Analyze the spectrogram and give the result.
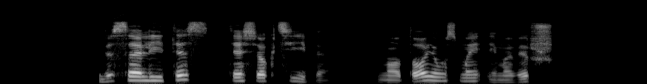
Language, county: Lithuanian, Klaipėda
